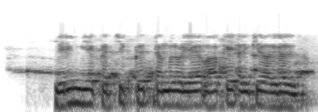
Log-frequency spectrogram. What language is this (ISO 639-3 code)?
tam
